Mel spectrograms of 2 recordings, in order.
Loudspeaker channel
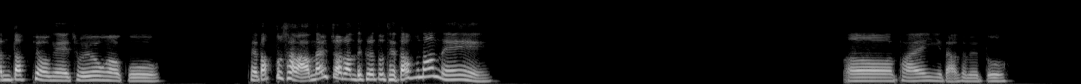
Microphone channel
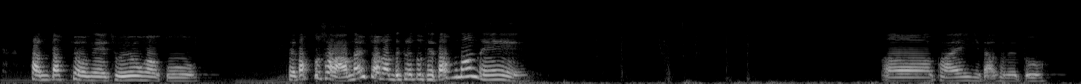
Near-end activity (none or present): none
